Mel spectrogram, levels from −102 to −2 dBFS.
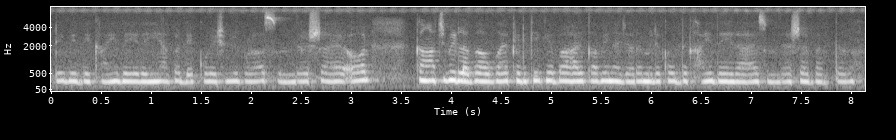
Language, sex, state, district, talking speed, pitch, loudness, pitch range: Hindi, female, Bihar, Katihar, 245 wpm, 245 Hz, -15 LUFS, 240-255 Hz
